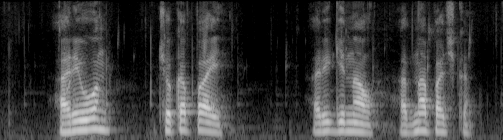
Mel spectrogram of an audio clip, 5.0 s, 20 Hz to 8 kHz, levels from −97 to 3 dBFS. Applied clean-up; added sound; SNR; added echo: neural separator model SepFormer DNS4.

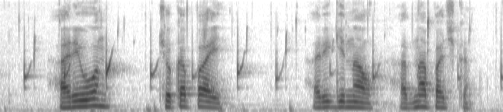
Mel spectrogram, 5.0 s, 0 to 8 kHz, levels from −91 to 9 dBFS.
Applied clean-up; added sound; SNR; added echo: none; Drip / Sink (filling or washing) / Water tap, faucet; 15 dB; none.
